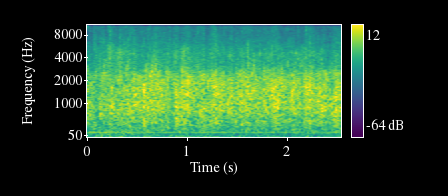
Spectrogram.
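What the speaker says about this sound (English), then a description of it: "Give yourself another round of applause for showing up." Audience applause at the close of a community screening and panel discussion, a steady dense clapping that fills the room evenly from start to finish with no talk over it.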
